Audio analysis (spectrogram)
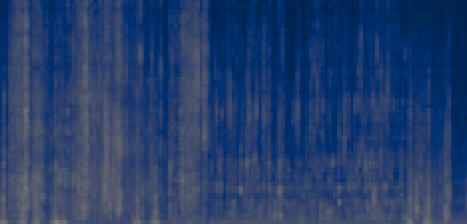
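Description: Soapy wash water from a camping laundry bag poured out into a hole in the ground outdoors, heard as crinkly splashing and gushing with some rustling, loudest at the start and then steadier.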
